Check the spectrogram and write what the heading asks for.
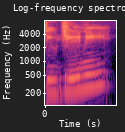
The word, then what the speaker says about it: Eugenie: I actually think it's pronounced Eugenie.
